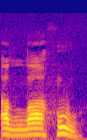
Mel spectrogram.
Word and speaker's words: اللَّهُ: Now if you notice that there is on top of the ha a dhamma. So remember when I pronounced it I said إِلَّا مَا شَاءَ اللَّهُ. Remember? I had that dhamma sound.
